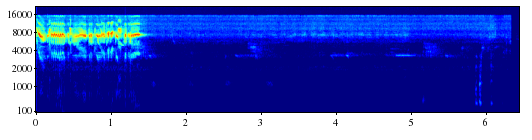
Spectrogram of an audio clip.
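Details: European serin singing in a tree in summer: a dense, very high, buzzy jingling burst lasting about a second and a half, then near silence with faint distant chirps and a brief low thud near the end.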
